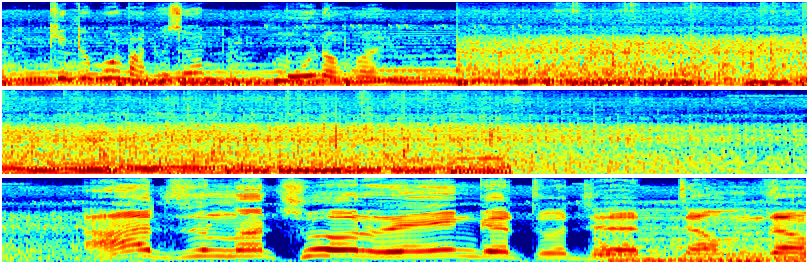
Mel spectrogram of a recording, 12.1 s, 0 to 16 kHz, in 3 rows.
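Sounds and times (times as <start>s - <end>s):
dramatic music low chords: 0.0s - 7.0s
steady rushing noise: 2.3s - 8.3s.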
